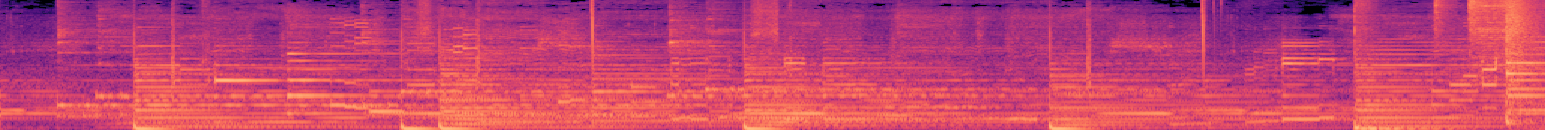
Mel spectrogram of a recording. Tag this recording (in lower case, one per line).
slide guitar
music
